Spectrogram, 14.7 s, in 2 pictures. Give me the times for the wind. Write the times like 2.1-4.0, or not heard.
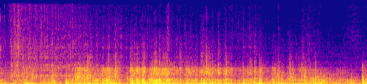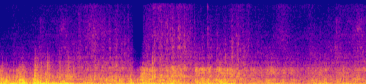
0.0-14.6.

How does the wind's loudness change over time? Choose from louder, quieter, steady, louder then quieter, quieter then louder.
quieter.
